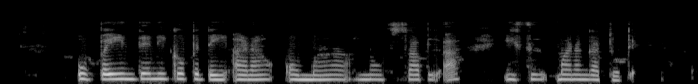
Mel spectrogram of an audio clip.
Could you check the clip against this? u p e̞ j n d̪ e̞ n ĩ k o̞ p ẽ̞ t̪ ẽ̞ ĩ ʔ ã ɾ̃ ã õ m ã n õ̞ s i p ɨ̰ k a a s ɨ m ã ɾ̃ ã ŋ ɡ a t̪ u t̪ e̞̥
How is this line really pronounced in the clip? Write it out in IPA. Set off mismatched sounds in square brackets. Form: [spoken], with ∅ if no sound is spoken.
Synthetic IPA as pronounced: u p e̞ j n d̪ e̞ n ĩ k o̞ p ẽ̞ t̪ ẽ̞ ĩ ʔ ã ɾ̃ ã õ m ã n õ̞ s [a] p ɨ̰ [ʔ] a [i] s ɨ m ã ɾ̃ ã ŋ ɡ a t̪ u t̪ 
